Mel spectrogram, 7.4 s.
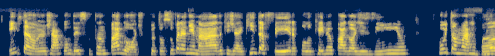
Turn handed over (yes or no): no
